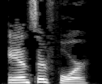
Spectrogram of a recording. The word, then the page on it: answer for: British English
